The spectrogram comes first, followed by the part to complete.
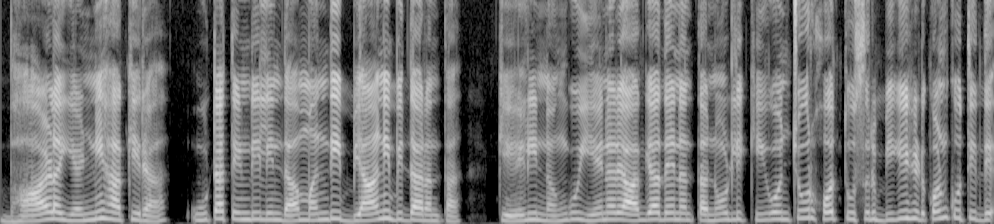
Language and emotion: Kannada, fearful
